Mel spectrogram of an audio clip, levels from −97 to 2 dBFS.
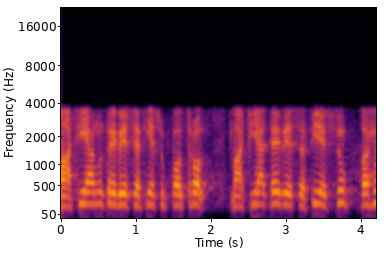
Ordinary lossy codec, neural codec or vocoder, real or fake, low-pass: Opus, 64 kbps; codec, 24 kHz, 0.9 kbps, WavTokenizer, medium speech release version 2; fake; 3.6 kHz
